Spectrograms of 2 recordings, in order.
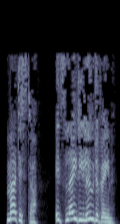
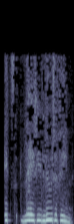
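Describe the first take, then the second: First: High, urgent panicked call. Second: High, hushed gossip; whispered. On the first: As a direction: call out the alarming news in panic. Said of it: "came a panicked voice from the hallway". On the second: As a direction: confide the news in a stage whisper. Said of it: "a young acolyte whispered to her companion". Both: A narrator's reading.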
